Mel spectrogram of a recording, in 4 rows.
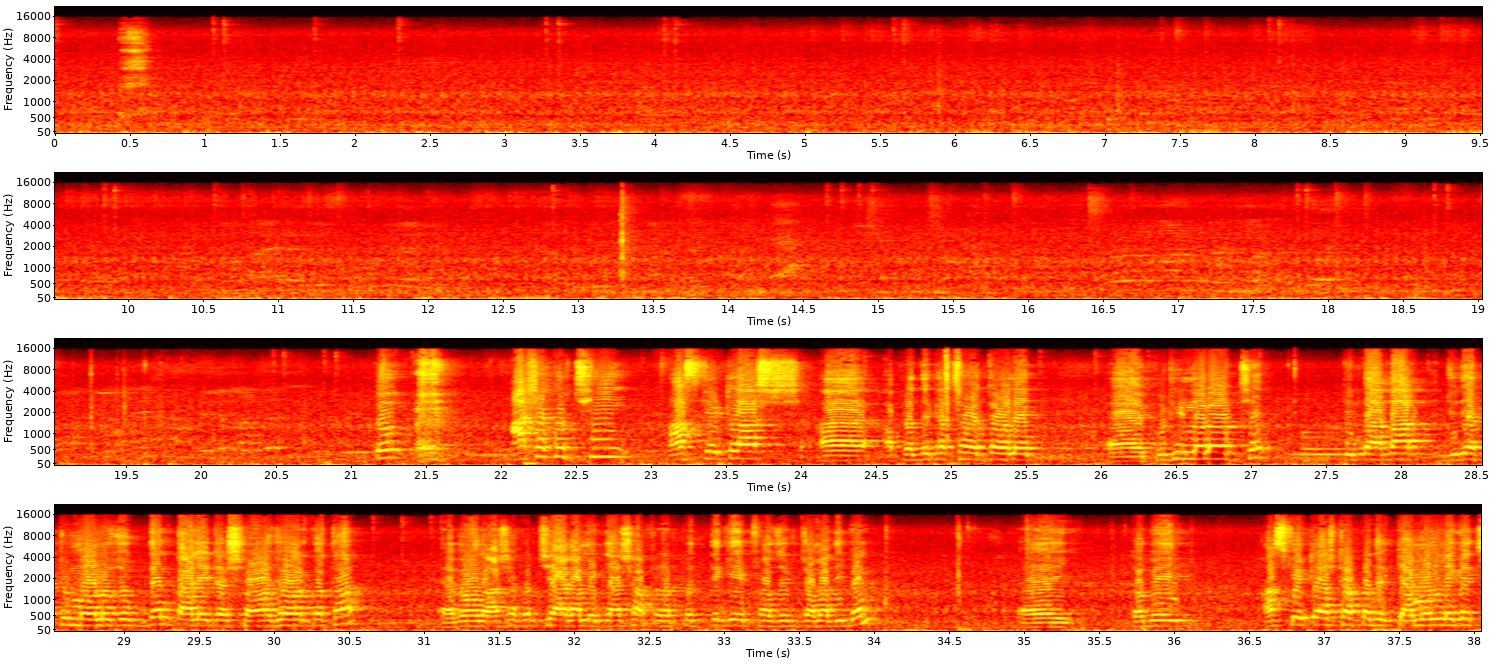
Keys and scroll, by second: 19.4 ctrl+z, 24.9 BackSpace, 32.2 ctrl+=, 34.5 shift+Left, 35.3 Right.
